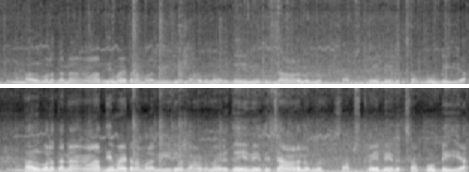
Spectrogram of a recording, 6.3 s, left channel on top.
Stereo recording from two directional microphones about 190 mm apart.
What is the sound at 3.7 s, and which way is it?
Speech, 20° right (ahead or behind).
